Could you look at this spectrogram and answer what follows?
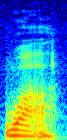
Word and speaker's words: は: I know it's been a while, but remember, this hiragana is ha. But when it's used as a particle, it's going to be pronounced wa.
